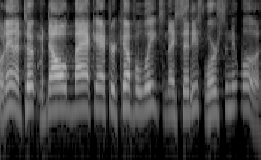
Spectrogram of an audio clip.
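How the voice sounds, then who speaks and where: Animated in tone, a high-pitched man talks very fast, the sound dry and close with no echo. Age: 40s. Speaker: lay preacher. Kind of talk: sermon. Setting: church.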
